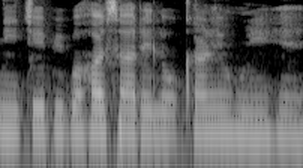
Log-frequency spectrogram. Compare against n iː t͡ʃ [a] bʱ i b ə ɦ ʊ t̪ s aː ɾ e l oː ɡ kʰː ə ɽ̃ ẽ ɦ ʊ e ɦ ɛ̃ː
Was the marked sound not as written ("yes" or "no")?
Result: yes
